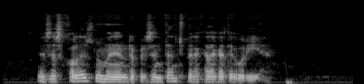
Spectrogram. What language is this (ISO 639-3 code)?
cat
